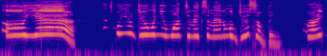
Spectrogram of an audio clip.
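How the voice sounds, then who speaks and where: A woman's voice: extremely high pitch, expressive, normal speed, sharp tone, no echo, studio quality, exaggerated voice. A woman voicing a brash, cocky young cartoon pegasus pony, with blunt, casual bravado. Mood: puzzled.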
